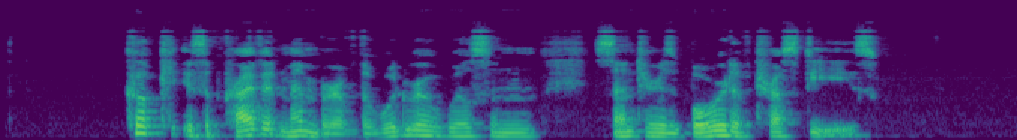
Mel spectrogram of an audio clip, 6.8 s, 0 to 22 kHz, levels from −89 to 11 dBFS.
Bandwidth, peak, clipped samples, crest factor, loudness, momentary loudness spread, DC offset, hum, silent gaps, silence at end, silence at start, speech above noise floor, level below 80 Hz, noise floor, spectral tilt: 9.4 kHz; -2 dBFS; under 0.1%; 20 dB; -20 LUFS; 9 LU; under 0.1%; none; none; 0.95 s; 0.85 s; 58 dB; -64 dBFS; -77 dBFS; -4.5 dB/octave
